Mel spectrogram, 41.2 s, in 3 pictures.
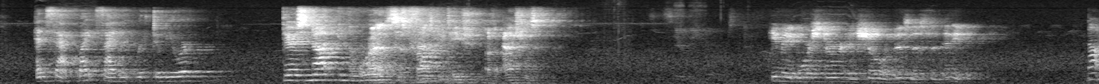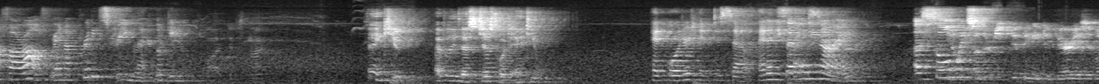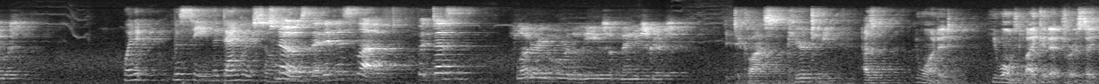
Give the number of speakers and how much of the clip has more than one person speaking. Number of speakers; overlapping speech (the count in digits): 10, about 11%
